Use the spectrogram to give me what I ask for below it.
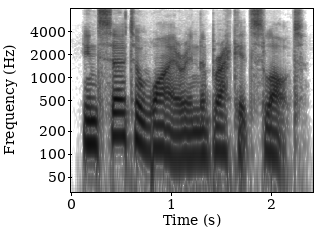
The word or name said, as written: insert a wire in the bracket slot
